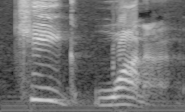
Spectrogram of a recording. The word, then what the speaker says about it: Kigwana: And he pronounced it like Kigwana, like to make sure that I said the name right.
